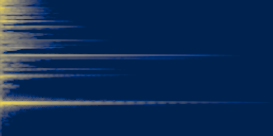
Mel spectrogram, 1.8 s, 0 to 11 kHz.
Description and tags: Agogo Bell Low Velocity15
This pack is a set of samples of a pair of low and high and pitched latin Agogo bell auxilliary percussion instruments. Each bell has been sampled in 20 different volumes progressing from soft to loud. Enjoy!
